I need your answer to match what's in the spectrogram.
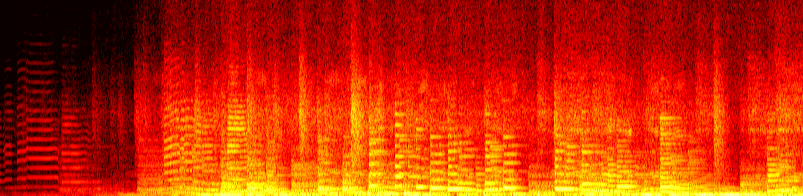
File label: blues in bebop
